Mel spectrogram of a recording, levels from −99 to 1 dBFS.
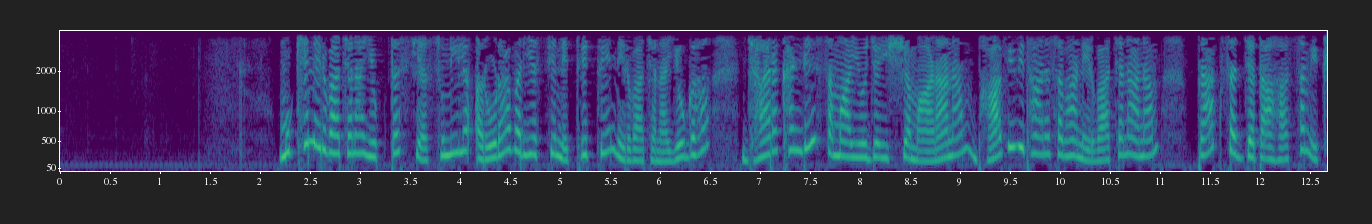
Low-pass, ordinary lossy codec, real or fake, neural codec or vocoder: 3.6 kHz; none; real; none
